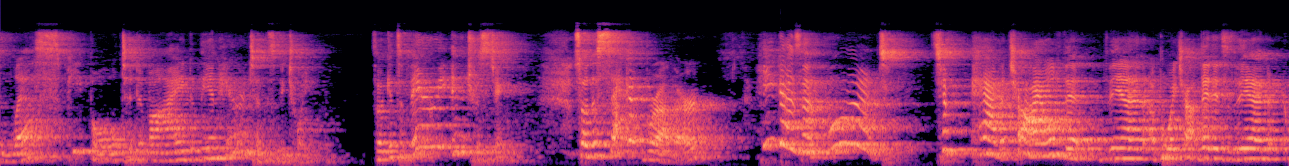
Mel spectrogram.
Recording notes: This is an audio sermon recorded at the Portland Church in Portland, OR.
